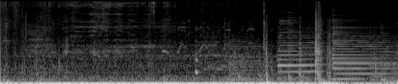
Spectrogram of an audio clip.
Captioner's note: laughing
